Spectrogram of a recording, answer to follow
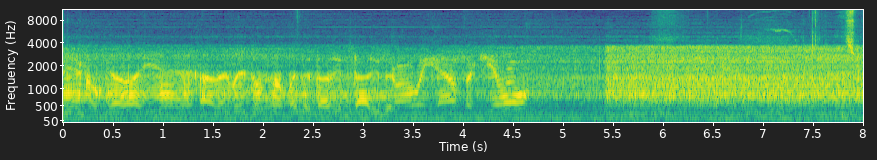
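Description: Single-sideband voice on the 20-metre amateur band coming through the R-2322/G military HF receiver's loudspeaker: a thin, narrow-band voice over steady hiss. It stops about five seconds in, and then only the hiss of the open band is left.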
